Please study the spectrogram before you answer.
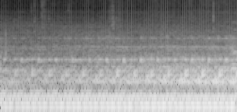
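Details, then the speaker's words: Truck after installing a Silverado transfer case and welding in a custom exhaust: deep, even tailpipe rumble with a steady low throb, no rattles or leaks; normal exhaust note. "just sounds so much better so there it is how it turned out so far"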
